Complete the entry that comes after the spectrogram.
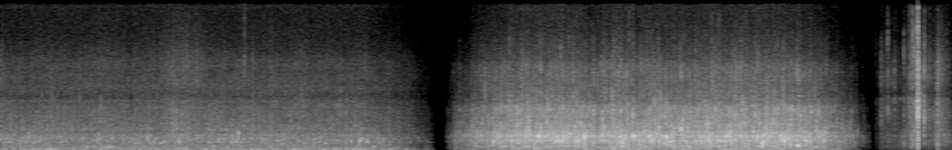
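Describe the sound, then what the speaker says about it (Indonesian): A river flows below a village path near the foot of Mount Papandayan in Garut, making a steady rushing wash of water that briefly drops out and then returns louder. "di bawah saya ada sungai"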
